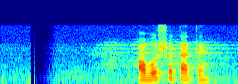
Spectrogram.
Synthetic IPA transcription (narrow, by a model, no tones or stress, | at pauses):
ɔboʃːot̪at̪e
